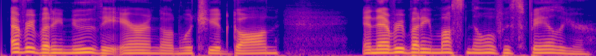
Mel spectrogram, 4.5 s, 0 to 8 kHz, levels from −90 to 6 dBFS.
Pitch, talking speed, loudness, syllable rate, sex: 165 Hz, 215 wpm, -19 LUFS, 7.3 syllables/s, female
